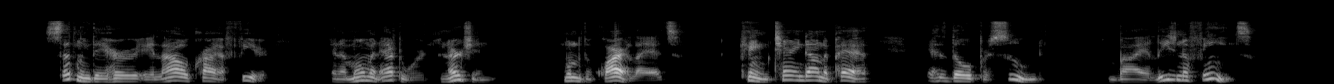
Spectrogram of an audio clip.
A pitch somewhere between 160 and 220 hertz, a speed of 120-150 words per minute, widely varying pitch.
Yes: medium, 185 Hz; average, 145 wpm; wide, 8.1 semitones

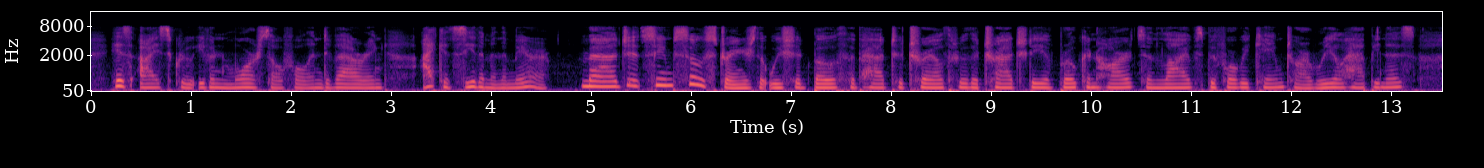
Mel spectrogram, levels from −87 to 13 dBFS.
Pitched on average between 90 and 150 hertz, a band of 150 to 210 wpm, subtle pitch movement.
No: medium, 185 Hz; average, 190 wpm; narrow, 1.8 semitones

